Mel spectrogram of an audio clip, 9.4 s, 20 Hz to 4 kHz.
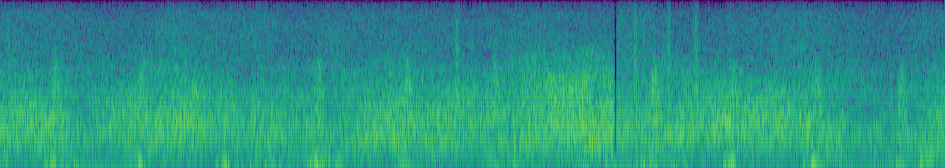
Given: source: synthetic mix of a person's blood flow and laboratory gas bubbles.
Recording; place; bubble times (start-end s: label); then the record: Doppler ultrasound of blood flow; subclavian vein
no bubbles
From the record:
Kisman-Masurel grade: 000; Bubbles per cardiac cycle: 0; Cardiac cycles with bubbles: 0%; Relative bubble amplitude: no bubbles discernible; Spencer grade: 0 (complete lack of bubble signals)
